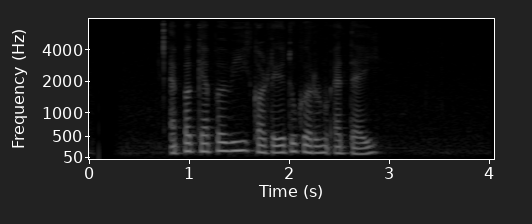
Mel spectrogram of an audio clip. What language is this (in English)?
Sinhala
